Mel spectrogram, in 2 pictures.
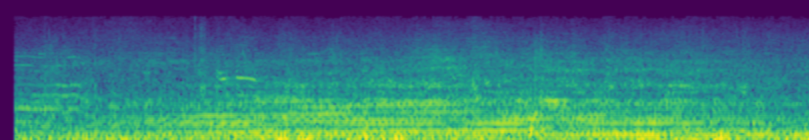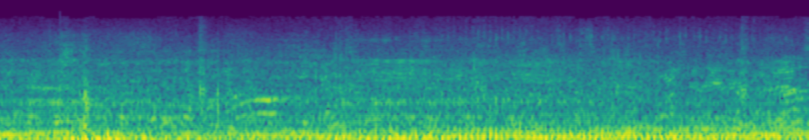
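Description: Motorcycle engine running with a steady drone that rises slightly over the first few seconds and fades about halfway through, over a constant low rumble, with people talking.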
